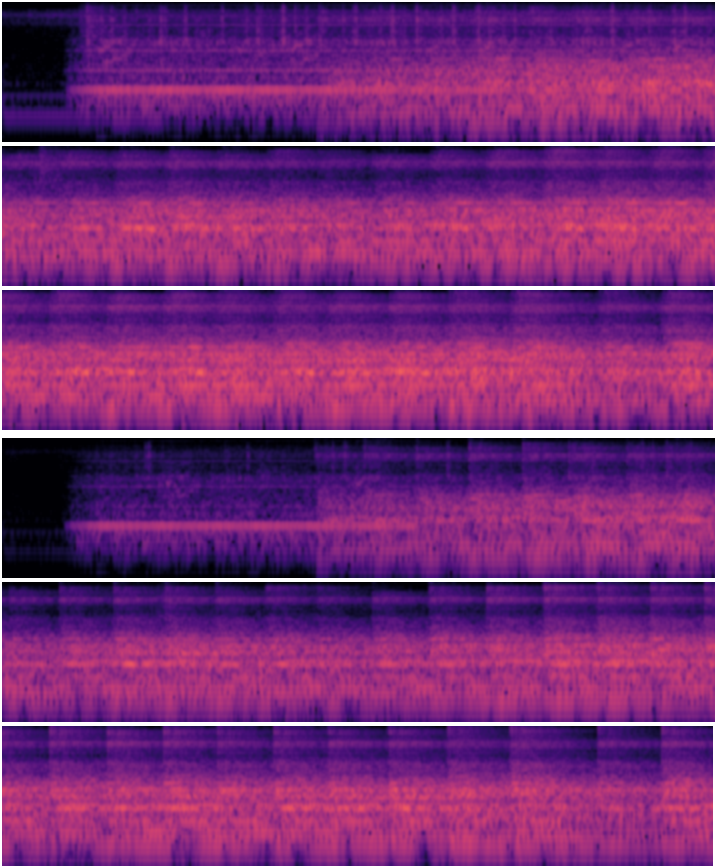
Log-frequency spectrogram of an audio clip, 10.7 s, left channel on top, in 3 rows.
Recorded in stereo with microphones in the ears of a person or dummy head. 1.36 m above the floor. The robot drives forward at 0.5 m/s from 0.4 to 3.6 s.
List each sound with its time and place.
1.6 s hammering: 60° right (ahead or behind), 2.5 m; by 10.6 s 45° right (ahead or behind), 3 m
